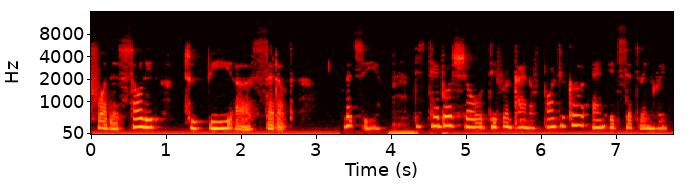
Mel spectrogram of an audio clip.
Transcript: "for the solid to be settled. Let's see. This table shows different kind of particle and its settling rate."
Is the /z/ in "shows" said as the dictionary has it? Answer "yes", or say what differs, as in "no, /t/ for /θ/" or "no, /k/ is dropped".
no, /z/ is dropped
